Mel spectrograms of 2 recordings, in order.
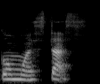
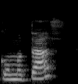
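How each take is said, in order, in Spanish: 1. Se dice en la forma estándar completa. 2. Se dice de forma casual, en un registro coloquial. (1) "lo correcto sería" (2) "solemos decir de cariño"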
